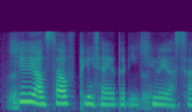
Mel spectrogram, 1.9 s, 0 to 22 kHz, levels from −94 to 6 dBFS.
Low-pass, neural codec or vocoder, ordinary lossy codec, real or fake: none; codec, 16 kHz, 0.5 kbps, FreqCodec, larger model; none; fake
